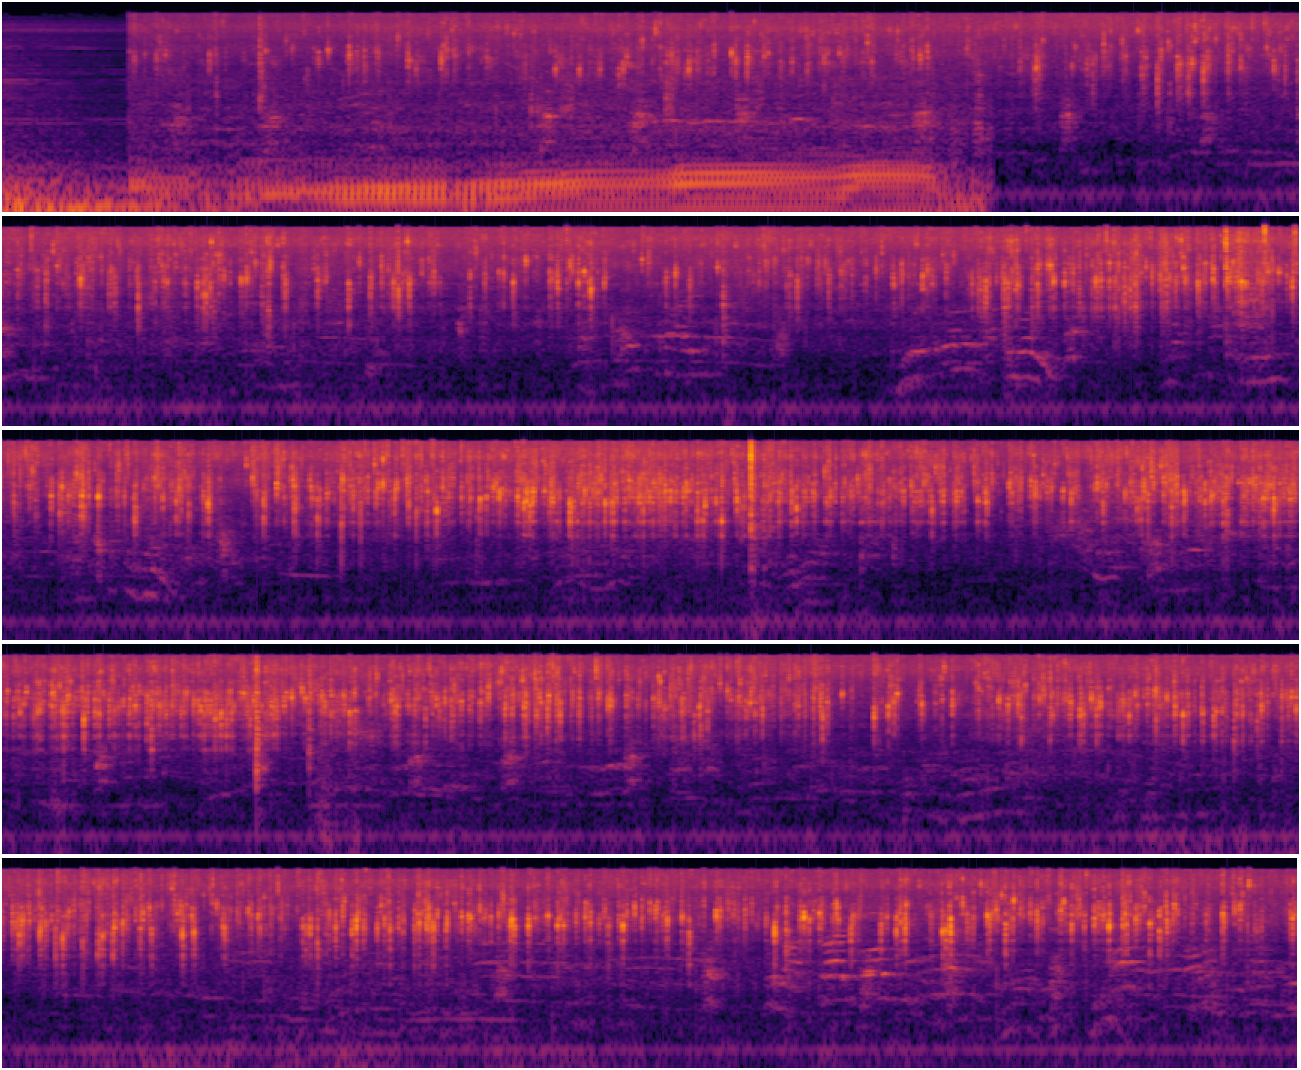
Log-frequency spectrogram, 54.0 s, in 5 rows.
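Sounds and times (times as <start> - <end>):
patties sizzling in oil: 1.0 - 54.0
metal utensils scraping pan: 21.0 - 21.6.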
